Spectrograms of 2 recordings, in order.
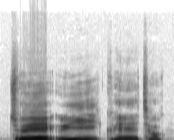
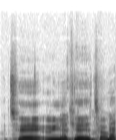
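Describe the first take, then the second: First: The vowel 의 is pronounced carefully and clearly. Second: The vowel 의 is pronounced in a simplified way.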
